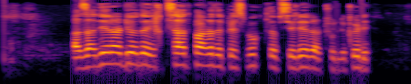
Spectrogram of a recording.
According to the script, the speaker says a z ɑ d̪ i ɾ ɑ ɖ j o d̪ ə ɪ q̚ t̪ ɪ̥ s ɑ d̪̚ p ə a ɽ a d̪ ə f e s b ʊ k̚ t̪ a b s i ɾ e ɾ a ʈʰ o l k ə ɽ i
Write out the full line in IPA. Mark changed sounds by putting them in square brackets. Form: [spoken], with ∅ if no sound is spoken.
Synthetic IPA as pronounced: a z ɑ d̪ i ɾ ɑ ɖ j o d̪ ə ɪ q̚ t̪ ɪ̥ s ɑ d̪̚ p ə a ɽ a d̪ ə f e s b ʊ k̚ t̪ a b s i ɾ e ɾ [ɑ] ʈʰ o l k ə ɽ i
